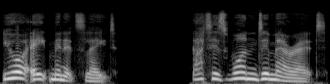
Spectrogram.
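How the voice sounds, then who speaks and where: An officious, stiff woman receptionist, as performed for an audiobook, speaks in a higher, mellow voice. Her phrasing is formal and clipped, heavy with disapproval, yet it moves up and down noticeably. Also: very animated, a little slow, no echo, studio quality. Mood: stern, officious. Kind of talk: audiobook character dialogue.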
